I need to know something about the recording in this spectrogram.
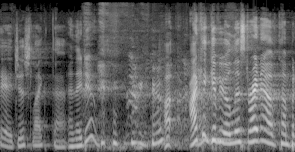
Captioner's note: laughter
